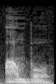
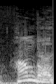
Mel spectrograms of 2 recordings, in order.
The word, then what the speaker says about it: Humble: They play Humble Kingwood Park in their state semifinal, and then it's Humble. – Humble. Okay. Humble. – I work in that region. They take it. Yeah. The only word, and I think in the English language, that the H is silent.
